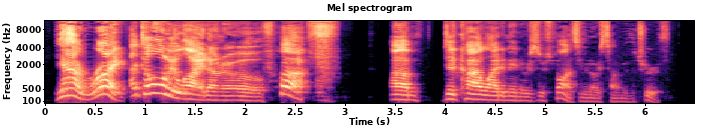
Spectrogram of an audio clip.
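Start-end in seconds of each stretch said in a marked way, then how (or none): 0.1-2.2 heavy, loud, mocking, sing-song sarcasm. Speaker giving an example of a person answering whether he lied under oath: sarcastic. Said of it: "rolls his eyes and says sarcastically".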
